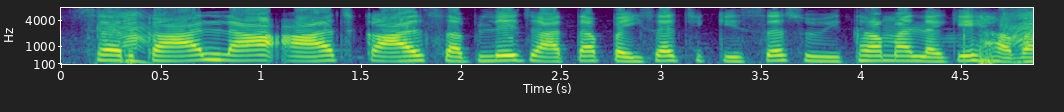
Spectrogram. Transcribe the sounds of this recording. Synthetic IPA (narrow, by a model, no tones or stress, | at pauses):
sɐɾkaːɾlaʔaːd͡ʒkaːlsɐbʱled͡ʒaːt̪apɛɪsat͡ʃɪkɪt̪sasʊʋɪd̪ʱamãlɐɡeɦɐʋa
